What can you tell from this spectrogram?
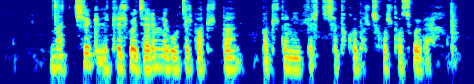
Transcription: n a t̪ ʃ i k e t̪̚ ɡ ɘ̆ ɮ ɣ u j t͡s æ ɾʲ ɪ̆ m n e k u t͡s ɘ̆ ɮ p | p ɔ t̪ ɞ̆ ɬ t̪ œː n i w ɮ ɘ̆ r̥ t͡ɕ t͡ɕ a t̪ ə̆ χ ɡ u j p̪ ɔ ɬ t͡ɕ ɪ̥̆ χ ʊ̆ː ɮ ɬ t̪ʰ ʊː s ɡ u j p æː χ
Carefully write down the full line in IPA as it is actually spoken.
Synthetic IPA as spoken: n a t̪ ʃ i k e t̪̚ ɡ ɘ̆ ɮ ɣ u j t͡s æ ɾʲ ɪ̆ m n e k u t͡s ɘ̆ ɮ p | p ɔ t̪ ɞ̆ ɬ t̪ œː n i w ɮ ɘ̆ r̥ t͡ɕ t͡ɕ a t̪ ə̆ χ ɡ u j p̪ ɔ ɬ t͡ɕ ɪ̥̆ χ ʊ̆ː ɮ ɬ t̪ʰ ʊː s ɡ u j p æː χ

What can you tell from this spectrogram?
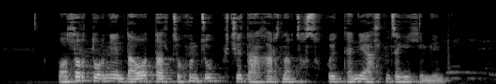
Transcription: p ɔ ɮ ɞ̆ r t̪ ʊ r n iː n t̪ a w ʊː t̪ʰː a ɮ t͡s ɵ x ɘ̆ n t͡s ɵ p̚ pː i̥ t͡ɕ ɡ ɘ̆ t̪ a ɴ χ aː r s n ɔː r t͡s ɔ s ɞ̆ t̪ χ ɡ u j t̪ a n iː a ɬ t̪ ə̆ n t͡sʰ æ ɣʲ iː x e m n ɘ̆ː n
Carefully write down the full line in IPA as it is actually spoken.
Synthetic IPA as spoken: p ɔ ɮ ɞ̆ r t̪ ʊ r n iː n t̪ a w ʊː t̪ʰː a ɮ t͡s ɵ x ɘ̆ n t͡s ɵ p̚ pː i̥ t͡ɕ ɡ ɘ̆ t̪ a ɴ χ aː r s n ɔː r t͡s ɔ s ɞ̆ χ ɡ u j t̪ʰ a n iː a ɬ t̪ ə̆ n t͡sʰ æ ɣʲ iː x e m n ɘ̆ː n

